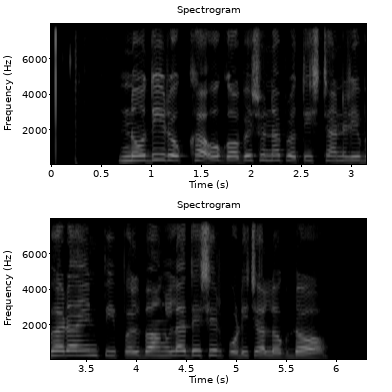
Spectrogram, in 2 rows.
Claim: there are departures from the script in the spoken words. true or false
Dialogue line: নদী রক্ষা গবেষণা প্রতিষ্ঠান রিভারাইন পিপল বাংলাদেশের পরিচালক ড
true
